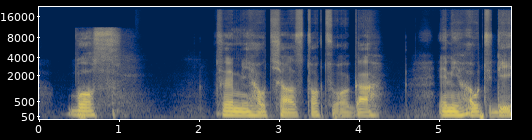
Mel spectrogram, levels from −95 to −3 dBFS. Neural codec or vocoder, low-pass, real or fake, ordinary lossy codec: autoencoder, 48 kHz, 128 numbers a frame, DAC-VAE, trained on Japanese speech; none; fake; none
